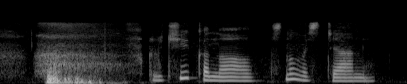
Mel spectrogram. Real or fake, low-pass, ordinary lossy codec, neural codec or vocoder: fake; 7.2 kHz; none; codec, 16 kHz in and 24 kHz out, 1 kbps, XY-Tokenizer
